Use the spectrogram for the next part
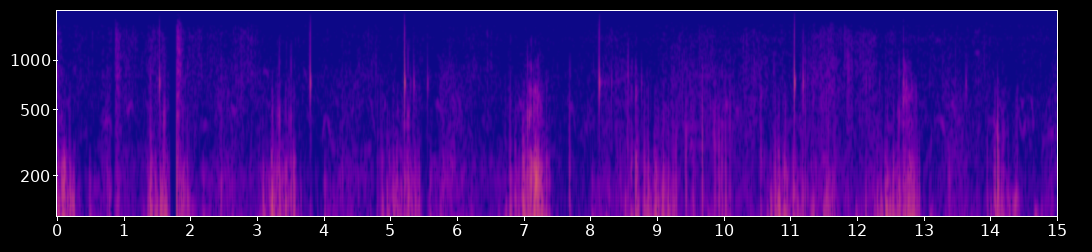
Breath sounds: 0.00-0.41 s: exhalation
0.00-0.41 s: crackles
0.44-1.17 s: inhalation
1.20-2.06 s: exhalation
1.20-2.06 s: crackles
2.14-2.88 s: inhalation
2.95-3.81 s: exhalation
2.95-3.81 s: crackles
3.85-4.58 s: inhalation
4.65-5.51 s: exhalation
4.65-5.51 s: crackles
5.54-6.50 s: inhalation
6.59-7.45 s: exhalation
6.59-7.45 s: crackles
8.37-9.42 s: exhalation
8.37-9.42 s: crackles
10.62-11.68 s: exhalation
10.62-11.68 s: crackles
12.09-13.03 s: exhalation
12.09-13.03 s: crackles
13.93-14.60 s: exhalation
13.93-14.60 s: crackles

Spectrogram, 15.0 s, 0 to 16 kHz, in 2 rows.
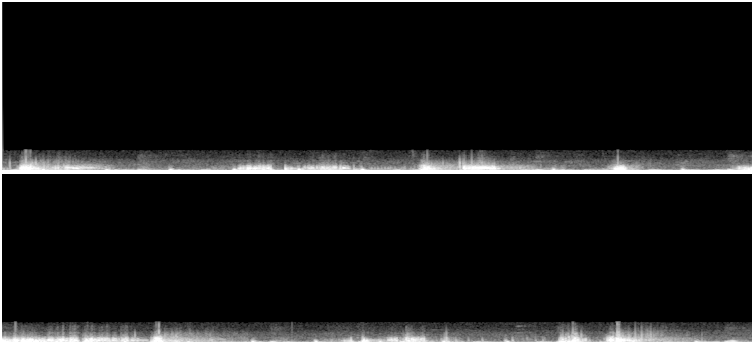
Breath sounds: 0.10-1.14 s: exhalation
0.10-1.14 s: crackles
2.22-2.75 s: inhalation
2.75-3.61 s: exhalation
2.75-3.61 s: crackles
4.09-4.56 s: inhalation
4.09-4.56 s: crackles
4.58-5.38 s: exhalation
4.58-5.38 s: crackles
7.33-8.95 s: inhalation
7.33-8.95 s: crackles
9.00-9.97 s: exhalation
9.00-9.97 s: crackles
13.07-13.47 s: inhalation
13.07-13.47 s: crackles
13.54-14.58 s: exhalation
13.54-14.58 s: crackles

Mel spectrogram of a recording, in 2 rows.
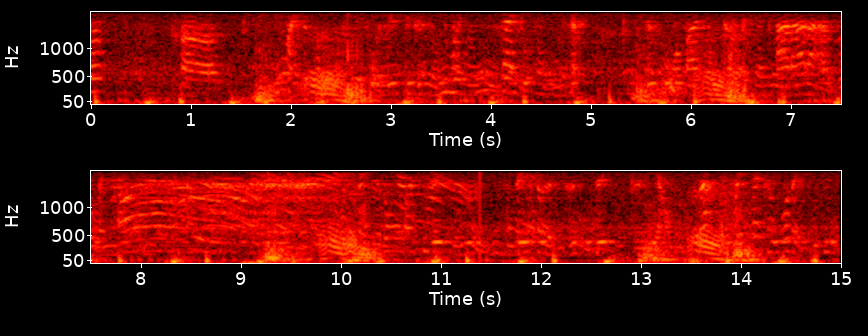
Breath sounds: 1.58-2.14 s: inhalation
2.03-2.91 s: wheeze
2.13-4.60 s: exhalation
5.36-5.98 s: inhalation
5.99-7.14 s: exhalation
6.00-6.70 s: wheeze
9.01-9.76 s: inhalation
9.77-10.53 s: wheeze
9.77-11.59 s: exhalation
12.97-13.48 s: inhalation
13.48-14.29 s: wheeze
13.48-14.97 s: exhalation

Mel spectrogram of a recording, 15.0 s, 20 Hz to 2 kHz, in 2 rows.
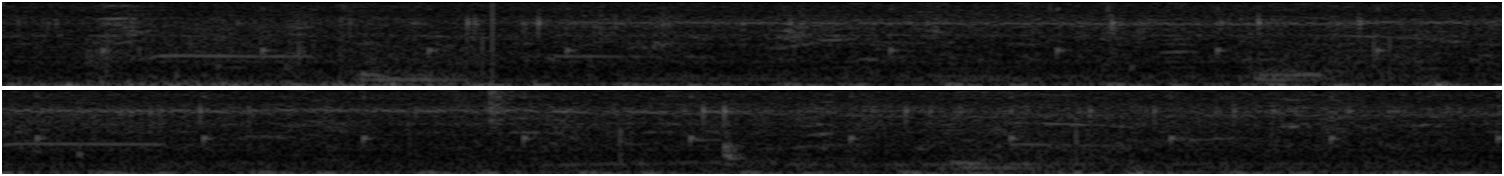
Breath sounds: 1.67-2.39 s: wheeze
6.18-6.67 s: wheeze
10.20-11.37 s: wheeze
12.20-12.75 s: wheeze

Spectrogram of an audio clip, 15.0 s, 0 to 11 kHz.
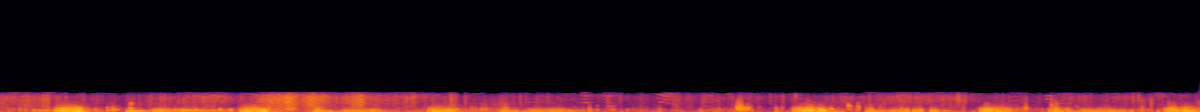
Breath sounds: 0.51-1.32 s: inhalation
0.51-1.32 s: crackles
1.47-2.92 s: exhalation
1.49-2.90 s: crackles
2.99-3.81 s: inhalation
2.99-3.81 s: crackles
3.86-5.28 s: crackles
3.86-5.31 s: exhalation
5.29-6.16 s: inhalation
5.29-6.16 s: crackles
6.18-7.59 s: crackles
6.20-7.65 s: exhalation
9.74-10.62 s: inhalation
9.74-10.62 s: crackles
10.77-12.06 s: exhalation
10.77-12.06 s: crackles
12.15-13.03 s: crackles
12.17-13.05 s: inhalation
13.16-14.46 s: exhalation
13.16-14.46 s: crackles
14.53-15.00 s: inhalation
14.53-15.00 s: crackles

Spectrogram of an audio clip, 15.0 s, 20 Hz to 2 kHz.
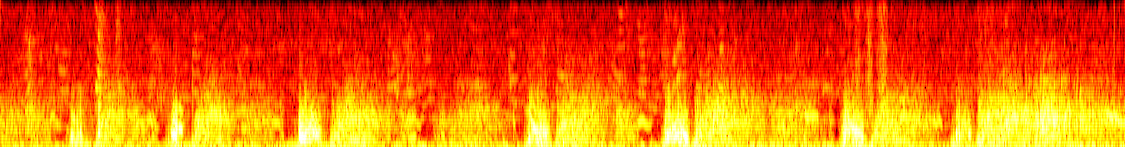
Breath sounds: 0.00-0.78 s: exhalation
0.00-0.79 s: wheeze
0.84-1.20 s: inhalation
0.84-1.20 s: crackles
1.22-2.08 s: wheeze
1.24-2.07 s: exhalation
2.11-2.48 s: inhalation
2.11-2.48 s: wheeze
2.51-3.75 s: exhalation
2.51-3.75 s: wheeze
3.91-4.28 s: inhalation
3.91-4.28 s: crackles
4.37-5.61 s: exhalation
4.37-5.61 s: wheeze
5.72-6.96 s: exhalation
5.72-6.96 s: wheeze
7.03-7.34 s: inhalation
7.03-7.34 s: crackles
7.41-8.65 s: exhalation
7.41-8.65 s: wheeze
8.86-9.16 s: inhalation
8.86-9.16 s: crackles
9.27-11.16 s: exhalation
9.27-11.16 s: wheeze
11.29-11.60 s: inhalation
11.29-11.60 s: crackles
11.65-12.64 s: exhalation
11.65-12.64 s: wheeze
12.73-13.04 s: inhalation
12.73-13.04 s: crackles
13.07-15.00 s: exhalation
13.07-15.00 s: wheeze

